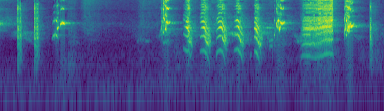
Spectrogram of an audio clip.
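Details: Song of a Javan myna for teaching young birds: a few clicks, a long pause, then looping whistled chatter and a loud harsh screech.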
